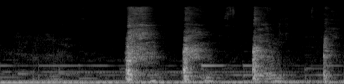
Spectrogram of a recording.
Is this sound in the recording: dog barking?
no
